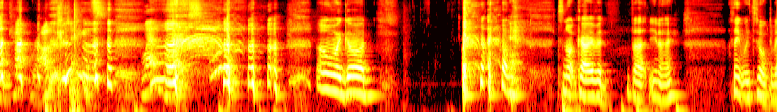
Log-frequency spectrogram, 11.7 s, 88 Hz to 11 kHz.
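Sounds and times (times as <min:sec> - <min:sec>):
laughter: 0:00.0 - 0:04.4
speech: 0:00.9 - 0:04.2, 0:05.0 - 0:05.8, 0:07.2 - 0:11.6
harsh raspy chesty cough: 0:07.0 - 0:08.0.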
